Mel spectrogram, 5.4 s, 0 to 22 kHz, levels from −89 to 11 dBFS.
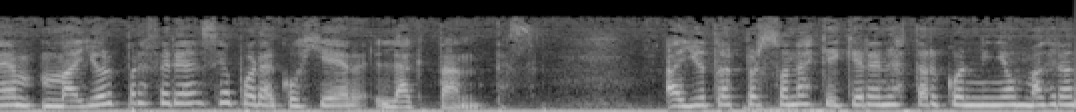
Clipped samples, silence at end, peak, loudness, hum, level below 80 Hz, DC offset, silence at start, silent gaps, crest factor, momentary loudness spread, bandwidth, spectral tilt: under 0.1%; 0 s; -6 dBFS; -19 LUFS; none; -26 dBFS; under 0.1%; 0 s; none; 12 dB; 9 LU; 11.5 kHz; -4.5 dB/octave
